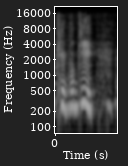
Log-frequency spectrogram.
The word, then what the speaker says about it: 개구기: 이러면서 엄청 신기해 하시다가 결국 개구리로 입을 벌려서 고정시켰어요. 대단하신데요? 옛날에 라미네이트 하다가 잠든 적이 있는데, 아, 개구기를 개구리라고 읽었네요. 죄송해요. 우리 볼륨 가축도 다 아시잖아요. 개구기, 에, 개구기. 그거 이 벌리게 하는 거.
